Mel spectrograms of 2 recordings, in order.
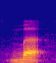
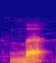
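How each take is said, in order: No difference in how they are said.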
